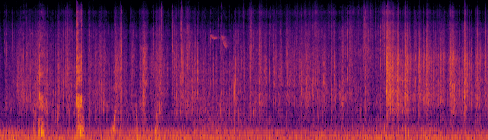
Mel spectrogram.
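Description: Dogs eating dry kibble from plastic bowls: irregular crunching and clicking as they chew and their muzzles knock the bowls. Two short voice-like sounds come about a second in, the second the loudest, and a brief rustle comes near the end.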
